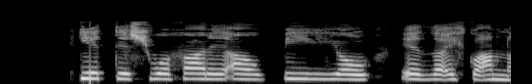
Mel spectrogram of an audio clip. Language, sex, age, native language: Icelandic, male, 11, Icelandic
